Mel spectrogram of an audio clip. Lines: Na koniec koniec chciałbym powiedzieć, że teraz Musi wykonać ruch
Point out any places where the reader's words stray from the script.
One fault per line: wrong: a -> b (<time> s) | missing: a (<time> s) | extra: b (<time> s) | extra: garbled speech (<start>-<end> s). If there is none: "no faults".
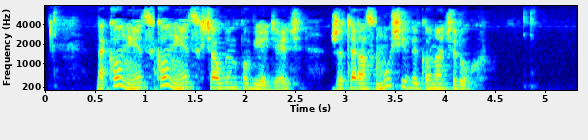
no faults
